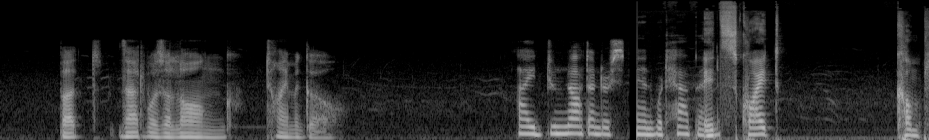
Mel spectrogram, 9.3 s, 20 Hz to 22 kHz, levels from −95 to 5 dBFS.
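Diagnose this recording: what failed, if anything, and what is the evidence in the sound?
From 0 to 6.37 s the speech stops at 6.6 kHz, flat spectrogram ceiling, about 5 dB lower; an 80 ms waveform gap precedes "what happened". Likely input switched to a poorer device, driver stage.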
